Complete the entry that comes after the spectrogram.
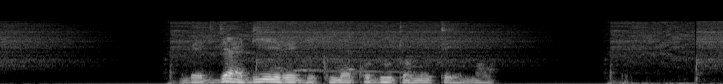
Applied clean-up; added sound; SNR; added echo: none; Hiss; 16 dB; none.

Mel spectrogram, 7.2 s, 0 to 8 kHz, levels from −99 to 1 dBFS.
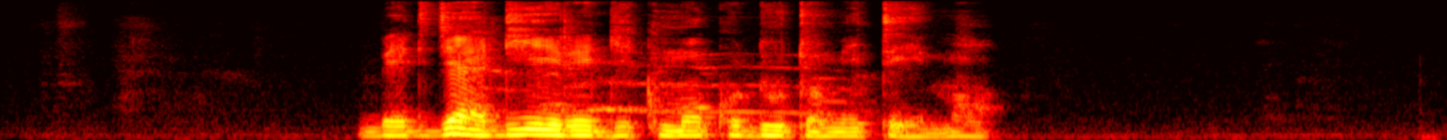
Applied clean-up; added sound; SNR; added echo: none; none; none; none.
